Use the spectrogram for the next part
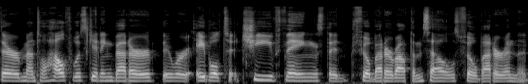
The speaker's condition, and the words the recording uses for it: None; typical speech.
